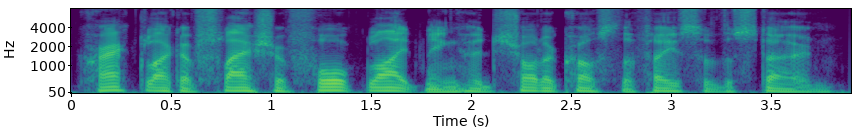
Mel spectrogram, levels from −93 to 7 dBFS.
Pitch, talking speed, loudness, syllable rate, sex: 95 Hz, 245 wpm, -20 LUFS, 5.3 syllables/s, male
